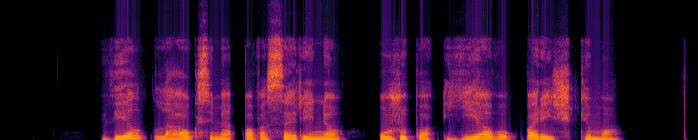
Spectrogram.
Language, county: Lithuanian, Kaunas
